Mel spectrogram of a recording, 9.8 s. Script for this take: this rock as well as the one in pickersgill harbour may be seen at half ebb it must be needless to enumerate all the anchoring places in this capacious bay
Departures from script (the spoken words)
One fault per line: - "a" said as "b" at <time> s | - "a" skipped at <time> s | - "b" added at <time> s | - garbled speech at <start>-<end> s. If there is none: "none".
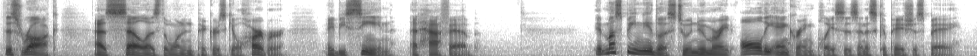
- "well" said as "cell" at 1.1 s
